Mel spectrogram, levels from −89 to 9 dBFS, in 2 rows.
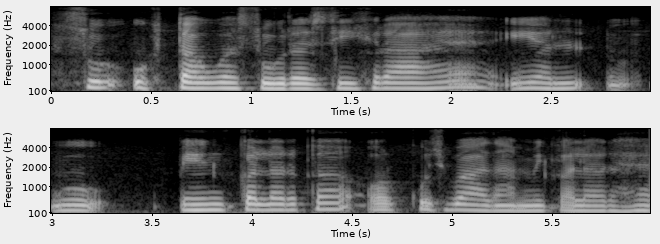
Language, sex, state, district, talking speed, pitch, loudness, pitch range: Hindi, female, Maharashtra, Mumbai Suburban, 160 wpm, 185 Hz, -20 LUFS, 175-200 Hz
